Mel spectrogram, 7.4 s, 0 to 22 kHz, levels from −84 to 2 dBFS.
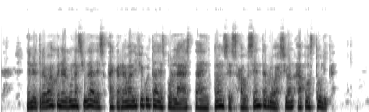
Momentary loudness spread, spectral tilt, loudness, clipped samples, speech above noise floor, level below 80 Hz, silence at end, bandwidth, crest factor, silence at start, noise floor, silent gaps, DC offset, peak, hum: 5 LU; -7.5 dB/octave; -12 LUFS; under 0.1%; 52 dB; -46 dBFS; 0.75 s; 7.6 kHz; 12 dB; 0.55 s; -63 dBFS; none; under 0.1%; 0 dBFS; none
